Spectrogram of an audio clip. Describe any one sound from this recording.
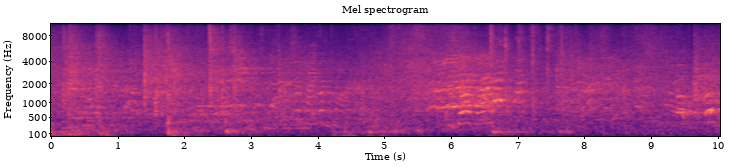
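Skates scrape and glide across ice in a large echoing rink.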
